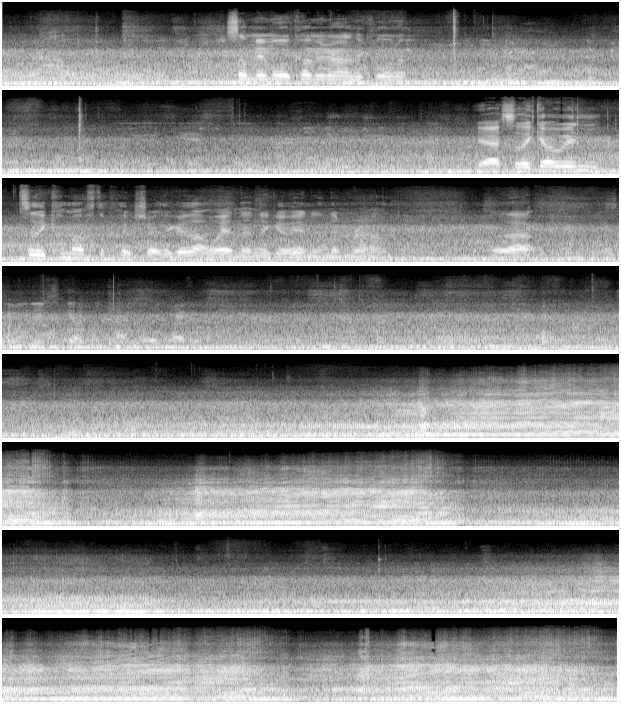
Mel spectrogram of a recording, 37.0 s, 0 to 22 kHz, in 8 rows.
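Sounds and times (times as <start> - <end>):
other race cars on track: 0.0 - 37.0
race car accelerating and upshifting: 0.0 - 37.0.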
